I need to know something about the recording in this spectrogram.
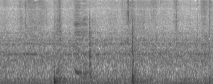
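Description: A cardboard box being handled: two light knocks, about a second apart, over a faint steady hum.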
